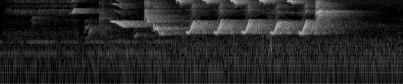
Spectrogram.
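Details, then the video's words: Common nightingale in nature sings a high whistle followed by a rapid, evenly spaced string of sharp, clicking notes, about eight in quick succession, then fades into quiet. "شاهد تغريد طائر العندليب فالطبيعة"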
